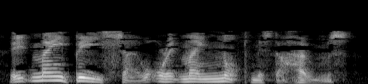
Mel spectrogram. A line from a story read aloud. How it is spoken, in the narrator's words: said he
